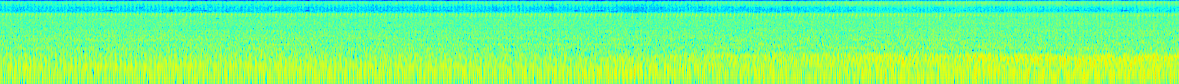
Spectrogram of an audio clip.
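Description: A large truck's diesel engine idles nearby with a steady, deep rumble.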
